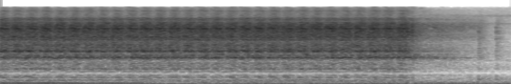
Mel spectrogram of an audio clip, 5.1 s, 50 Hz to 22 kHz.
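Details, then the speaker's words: Honda S2000 engine cranked with spark plugs out, fuel off, no coils and throttle closed, to lube it before the first start. Fast, even cranking at about 220 spins a minute with no firing, then it stops. Normal plugs-out cranking. "I'm gonna crank it over without plugs and just make sure everything else gets lubed up nice and easy. I wanted to crank it over without any plugs in it. That way it cranks over a little bit easier on the engine."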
